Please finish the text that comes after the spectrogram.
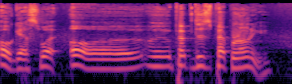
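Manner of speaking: high, rattled-off mock announcer voice. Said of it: "and was like".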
